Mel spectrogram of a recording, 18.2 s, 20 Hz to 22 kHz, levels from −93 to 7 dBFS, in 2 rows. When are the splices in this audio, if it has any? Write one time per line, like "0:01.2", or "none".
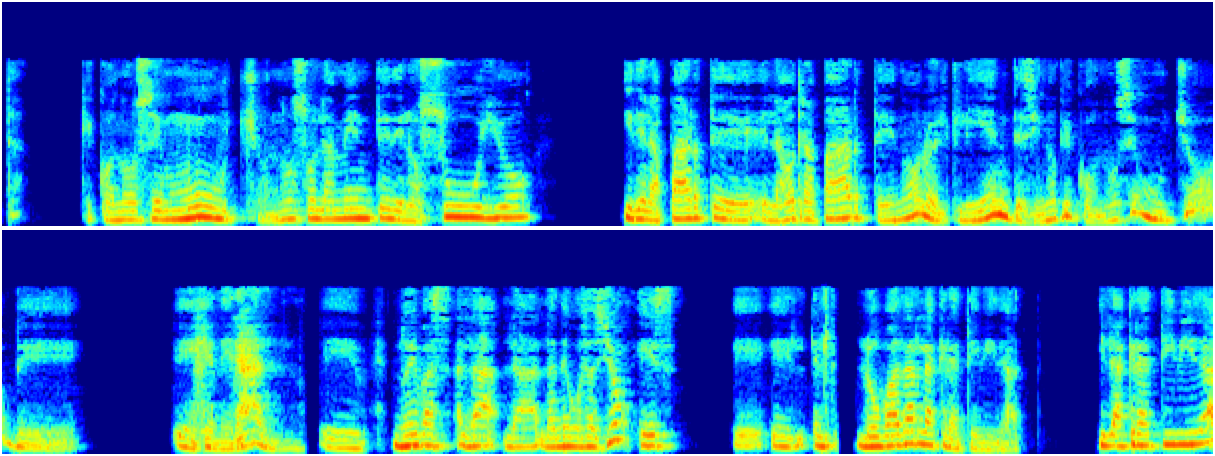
0:11.3
0:12.5
0:15.3

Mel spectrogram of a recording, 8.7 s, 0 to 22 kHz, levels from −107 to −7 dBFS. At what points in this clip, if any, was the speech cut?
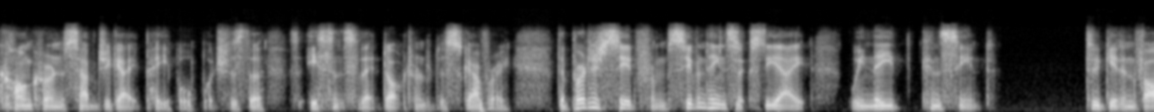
none

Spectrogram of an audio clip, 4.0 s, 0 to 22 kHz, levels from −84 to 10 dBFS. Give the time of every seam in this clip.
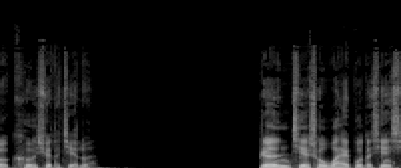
0:02.4

